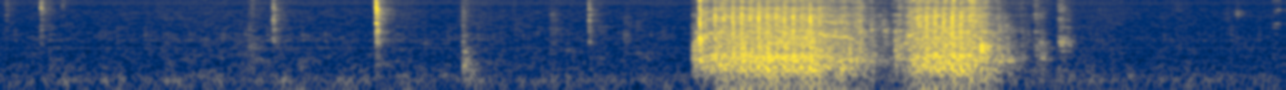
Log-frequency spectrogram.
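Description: Electric sewing machine stitching binding onto stretch mesh fabric in two short runs, starting about halfway through, the first about a second long and the second a little shorter, with a brief pause between. A few faint taps come before them.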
